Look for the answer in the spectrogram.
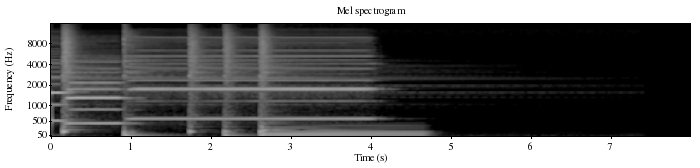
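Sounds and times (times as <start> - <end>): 
minor mood music track: 0.0 - 4.8.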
